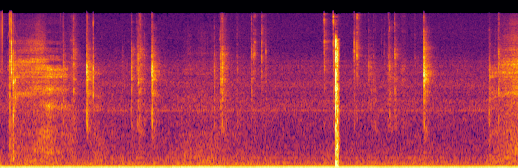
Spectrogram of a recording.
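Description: Scattered light clicks of a computer mouse, about half a dozen, with one louder click about four seconds in, over a steady low hum.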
